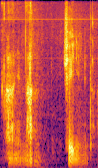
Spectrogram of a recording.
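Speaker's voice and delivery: hushed, near-whispered confession to God; confessing prayer. Retold or imitated. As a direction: breathe it out like a sinner's plea. Confessing to God, beating chest.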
